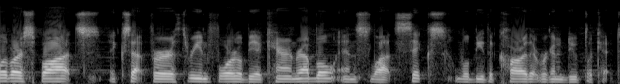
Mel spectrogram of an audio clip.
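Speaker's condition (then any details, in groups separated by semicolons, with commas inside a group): No condition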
